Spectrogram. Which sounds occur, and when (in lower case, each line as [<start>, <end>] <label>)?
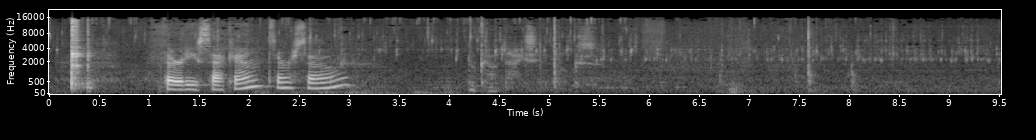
[0.00, 9.52] liquid
[0.00, 9.52] mechanisms
[0.18, 0.51] dishes, pots and pans
[0.44, 0.70] breathing
[0.94, 2.05] surface contact
[1.14, 3.05] female speech
[4.14, 5.47] female speech
[4.98, 5.47] whispering
[5.03, 5.18] dishes, pots and pans
[5.87, 6.20] surface contact
[6.67, 7.11] surface contact
[6.78, 6.90] wind noise (microphone)
[7.55, 7.67] tap
[7.97, 8.10] tap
